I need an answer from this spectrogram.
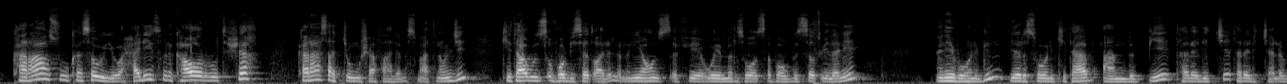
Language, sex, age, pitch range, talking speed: Amharic, male, 30-49, 130-180 Hz, 140 wpm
